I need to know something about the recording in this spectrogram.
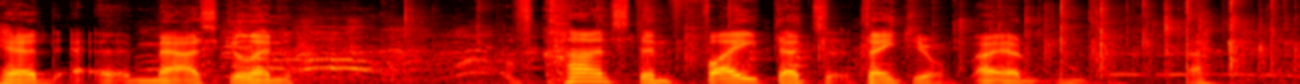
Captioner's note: laughter; some applause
